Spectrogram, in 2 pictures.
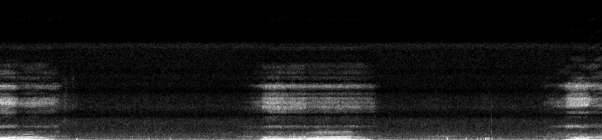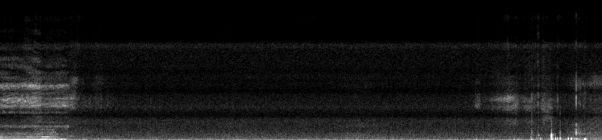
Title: prove that I don't snore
